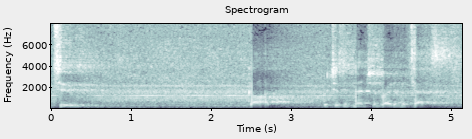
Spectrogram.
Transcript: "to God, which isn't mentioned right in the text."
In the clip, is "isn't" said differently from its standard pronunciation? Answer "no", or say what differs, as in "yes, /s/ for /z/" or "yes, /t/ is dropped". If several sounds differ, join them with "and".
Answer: no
